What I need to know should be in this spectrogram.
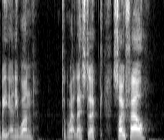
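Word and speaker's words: Souček: Sofal, apparently it's how you pronounce it, like Kufel.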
